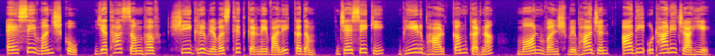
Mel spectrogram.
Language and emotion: Hindi, neutral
